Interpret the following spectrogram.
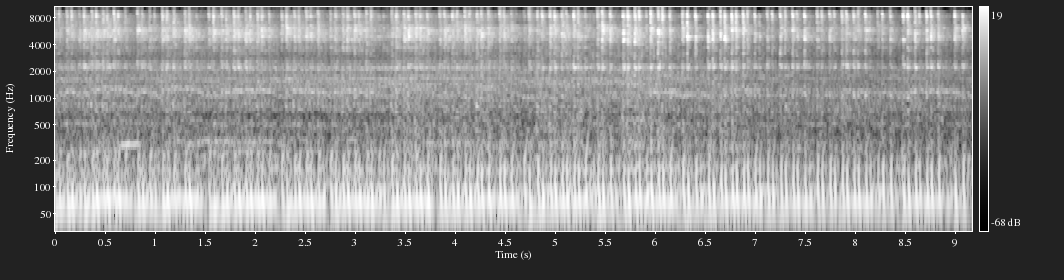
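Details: Engine on a boat with power trim, whose exhaust leaks were fixed: a steady, deep drone with an even beat and no exhaust puffing or ticking; normal running.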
